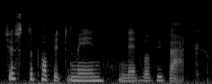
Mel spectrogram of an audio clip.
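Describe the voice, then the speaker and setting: A woman's voice: fairly low pitch, brisk, background noise. A woman giving casual, blunt and flippant live reactions while streaming a video game.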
